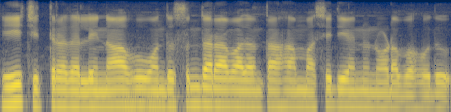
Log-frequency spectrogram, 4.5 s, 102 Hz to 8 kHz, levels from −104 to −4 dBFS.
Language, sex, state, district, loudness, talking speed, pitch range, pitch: Kannada, male, Karnataka, Bangalore, -17 LUFS, 95 wpm, 115-125 Hz, 120 Hz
